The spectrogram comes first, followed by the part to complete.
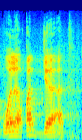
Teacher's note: Dal ketemu Jim boleh idgham walaqad jaat rusuluna Sin boleh sukun rusluna qala Salamun boleh dibaca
